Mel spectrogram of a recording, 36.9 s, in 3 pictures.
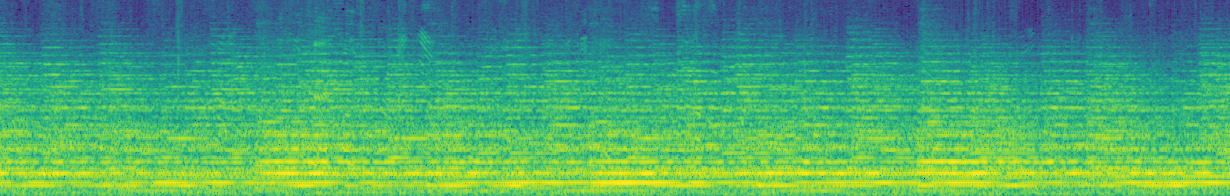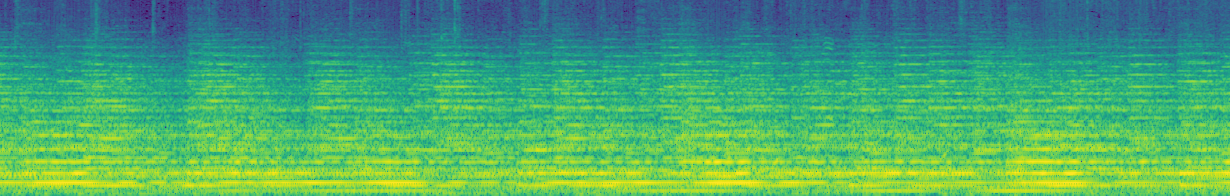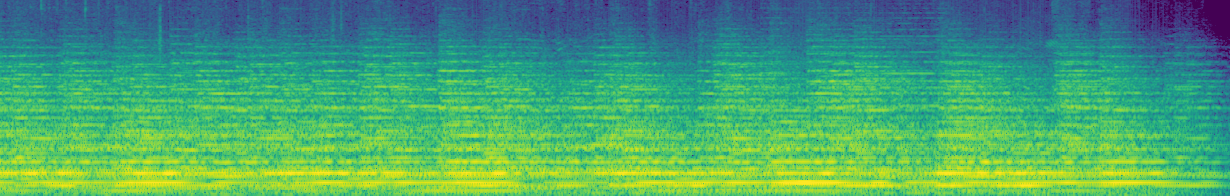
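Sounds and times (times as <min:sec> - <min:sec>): church bells pealing: 0:00.0 - 0:36.9.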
